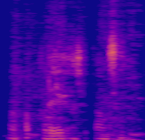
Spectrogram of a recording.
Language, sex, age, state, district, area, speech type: Santali, female, 60+, West Bengal, Bankura, rural, spontaneous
